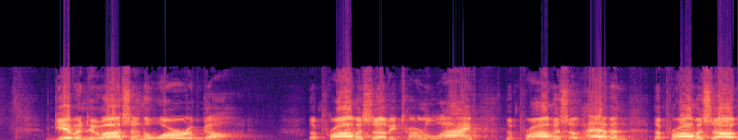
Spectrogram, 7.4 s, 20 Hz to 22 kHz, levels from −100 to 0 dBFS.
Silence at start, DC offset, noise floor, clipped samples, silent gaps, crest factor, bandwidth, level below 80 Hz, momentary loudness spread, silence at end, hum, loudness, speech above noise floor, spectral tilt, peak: 0.55 s; under 0.1%; -50 dBFS; 0.4%; none; 12 dB; 12 kHz; -52 dBFS; 15 LU; 0 s; none; -11 LUFS; 39 dB; -2 dB/octave; 0 dBFS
